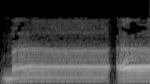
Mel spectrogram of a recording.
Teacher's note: إذا وقفوا على ماء المنصوبة قالوا ماء بألفين · Term: مد العوض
